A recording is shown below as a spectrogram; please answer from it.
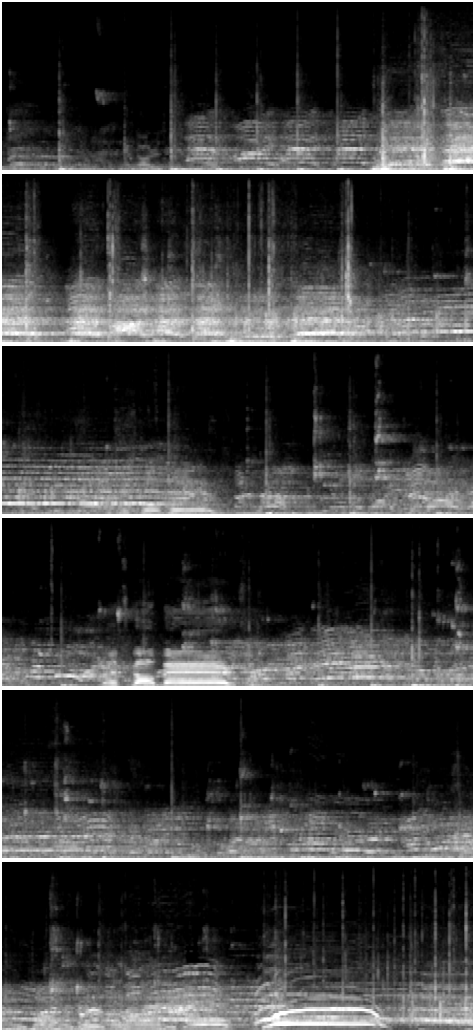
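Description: Basketball being dribbled and bouncing on a gym floor, short thuds throughout, under the shouts and cheers of spectators, with one loud shout near the end.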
